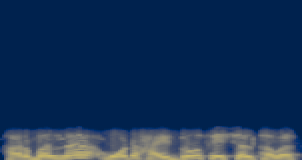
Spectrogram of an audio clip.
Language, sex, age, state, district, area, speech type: Sindhi, female, 30-45, Rajasthan, Ajmer, urban, conversation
